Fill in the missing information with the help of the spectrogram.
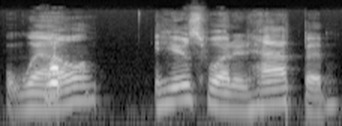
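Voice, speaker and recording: A man hosting a podcast in casual, chatty banter, excitable and jokey with theatrical emphasis. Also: a little high, slow pace, no echo, studio quality. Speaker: podcast host.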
